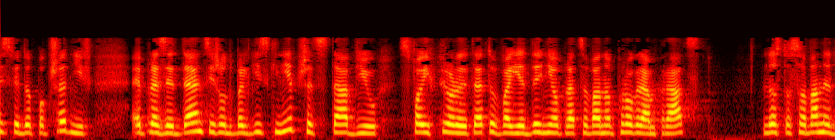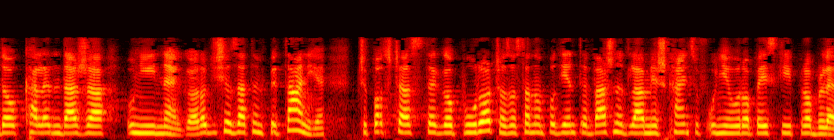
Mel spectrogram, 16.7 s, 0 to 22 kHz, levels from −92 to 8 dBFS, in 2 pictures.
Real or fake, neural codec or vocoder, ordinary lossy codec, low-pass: fake; codec, 16 kHz, about 1 kbps, DyCAST, with the encoder's durations; MP3, 32 kbps; 7.2 kHz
